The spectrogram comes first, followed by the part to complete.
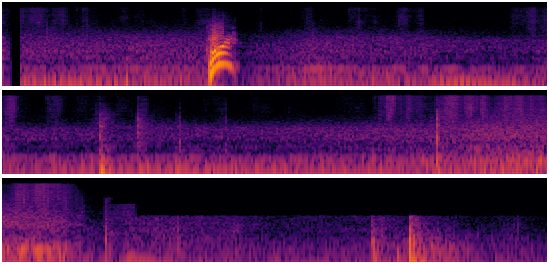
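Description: A short laugh, then a loud voice cry about a second and a half in. After that a low, steady rumble with a few sharp smacks of padded foam weapons striking.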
